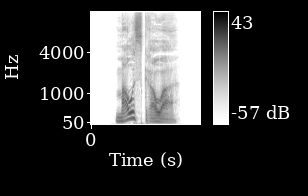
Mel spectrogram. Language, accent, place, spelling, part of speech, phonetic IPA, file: German, Germany, Berlin, mausgrauer, adjective, [ˈmaʊ̯sˌɡʁaʊ̯ɐ], De-mausgrauer.ogg
- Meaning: inflection of mausgrau: 1. strong/mixed nominative masculine singular 2. strong genitive/dative feminine singular 3. strong genitive plural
